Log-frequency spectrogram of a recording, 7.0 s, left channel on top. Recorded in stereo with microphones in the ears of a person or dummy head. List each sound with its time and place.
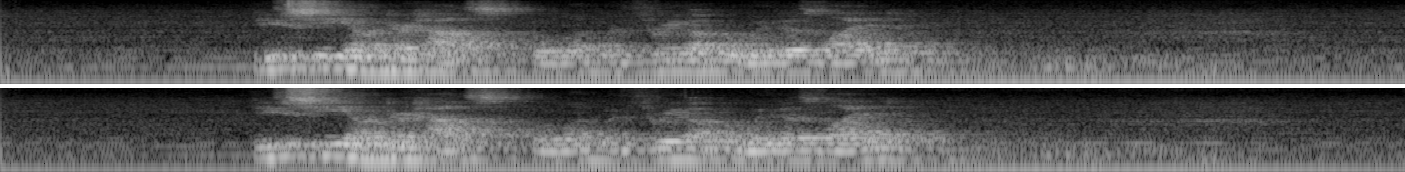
0.0 s a fan: 10° left (ahead or behind), 0.8 m
1.3 s a man speaking: centre (ahead or behind), 1.0 m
